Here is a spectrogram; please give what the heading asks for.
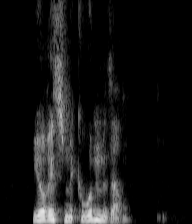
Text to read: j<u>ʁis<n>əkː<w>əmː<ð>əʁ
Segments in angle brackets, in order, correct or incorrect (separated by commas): incorrect, incorrect, correct, correct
